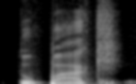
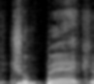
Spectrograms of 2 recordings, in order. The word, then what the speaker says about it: Tupac: o tupec conhecido tupec Tupac o nome dele escrito na verdade pronuncia tupec mas a pronúncia vem de Tupac Tupac amaru que foi um grande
